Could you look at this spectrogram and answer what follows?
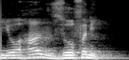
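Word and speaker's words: Johann Zoffany: ये जोहान लिखा हुआ है लेकिन इसको प्रोनाउंस करते हैं योहान ज़ोफनी।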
